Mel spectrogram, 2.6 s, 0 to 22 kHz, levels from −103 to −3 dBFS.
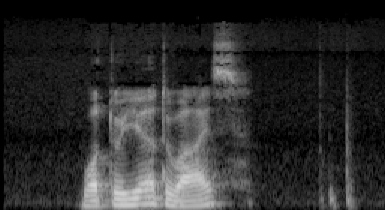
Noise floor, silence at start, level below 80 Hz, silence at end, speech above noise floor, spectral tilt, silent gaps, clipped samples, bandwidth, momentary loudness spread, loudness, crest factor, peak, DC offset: -72 dBFS; 0.55 s; -66 dBFS; 0.25 s; 46 dB; -6.5 dB/octave; none; under 0.1%; 13.5 kHz; 13 LU; -27 LUFS; 18 dB; -12 dBFS; under 0.1%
